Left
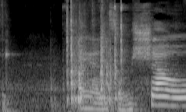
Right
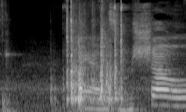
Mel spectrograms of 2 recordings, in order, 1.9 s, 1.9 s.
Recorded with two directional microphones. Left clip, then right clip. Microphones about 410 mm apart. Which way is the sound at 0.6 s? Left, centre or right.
Centre.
